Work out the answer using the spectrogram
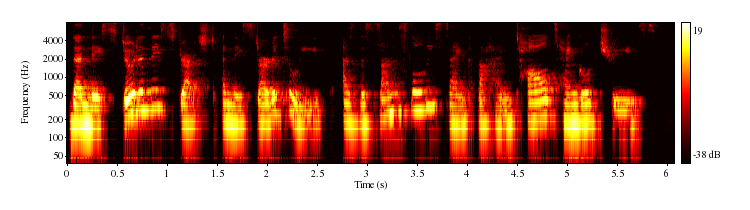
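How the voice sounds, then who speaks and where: A lower-voiced woman reads a children's story aloud with a mellow tone. Her delivery is expressive and animated, made for young listeners, with some creak in the voice. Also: a little slow. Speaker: storytime reader. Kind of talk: expressive read-aloud of a children's picture book. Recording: roomy, echoey room sound.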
